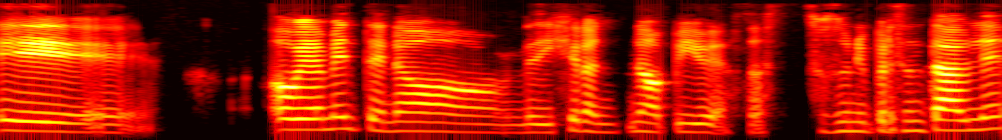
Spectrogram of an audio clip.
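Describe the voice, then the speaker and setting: At a very slow pace, a woman speaks with medium pitch and fairly even intonation, her loudness swinging widely. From Buenos Aires, Argentina. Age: 30s. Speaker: podcast co-host. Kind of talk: casual chat.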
